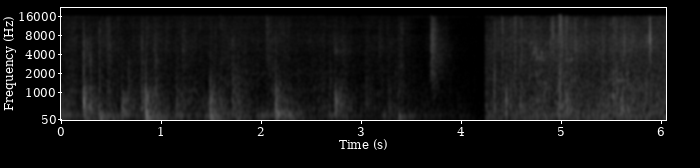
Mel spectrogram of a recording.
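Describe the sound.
Footsteps of several people walking away from a cordon at a crowd gathering: a steady series of heavy, distinct steps for about four seconds, then a brief silence followed by dense, continuous shuffling noise.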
